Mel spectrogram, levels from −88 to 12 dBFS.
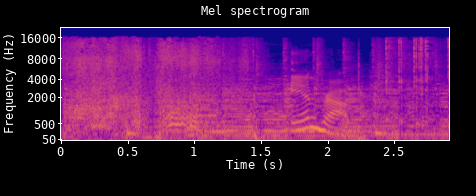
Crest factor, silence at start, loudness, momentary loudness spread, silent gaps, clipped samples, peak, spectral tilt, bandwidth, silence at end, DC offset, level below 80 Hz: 14 dB; 0 s; -24 LUFS; 7 LU; none; under 0.1%; -12 dBFS; -3.5 dB/octave; 17 kHz; 0 s; under 0.1%; -44 dBFS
